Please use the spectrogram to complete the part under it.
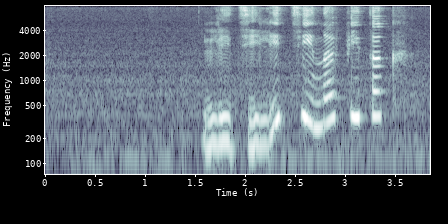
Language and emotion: Russian, positive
